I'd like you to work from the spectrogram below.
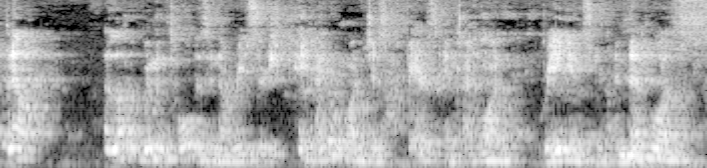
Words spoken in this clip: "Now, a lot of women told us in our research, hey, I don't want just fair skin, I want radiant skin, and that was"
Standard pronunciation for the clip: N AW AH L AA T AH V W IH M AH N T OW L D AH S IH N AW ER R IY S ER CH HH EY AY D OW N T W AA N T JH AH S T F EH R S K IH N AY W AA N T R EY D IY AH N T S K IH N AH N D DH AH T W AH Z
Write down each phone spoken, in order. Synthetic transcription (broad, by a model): N AW AH L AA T AH V W IH M AH N T OW L D AH S IH N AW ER R IY S ER CH HH EY AY D OW N T W AA N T JH AH S T F EH R S K IH N AY W AA N T R EY D IY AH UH S K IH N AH N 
